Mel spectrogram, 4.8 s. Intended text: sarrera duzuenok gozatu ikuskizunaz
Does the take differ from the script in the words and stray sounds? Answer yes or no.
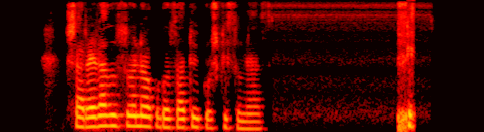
yes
